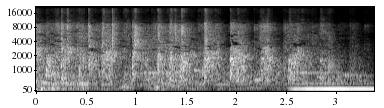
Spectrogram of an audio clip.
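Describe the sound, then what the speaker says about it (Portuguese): Church congregation at a women's evening service clapping together, a dense, close run of rapid handclaps in an even rhythm, with a held organ or keyboard note coming in near the end. "Aplauda o Senhor nessa noite."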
